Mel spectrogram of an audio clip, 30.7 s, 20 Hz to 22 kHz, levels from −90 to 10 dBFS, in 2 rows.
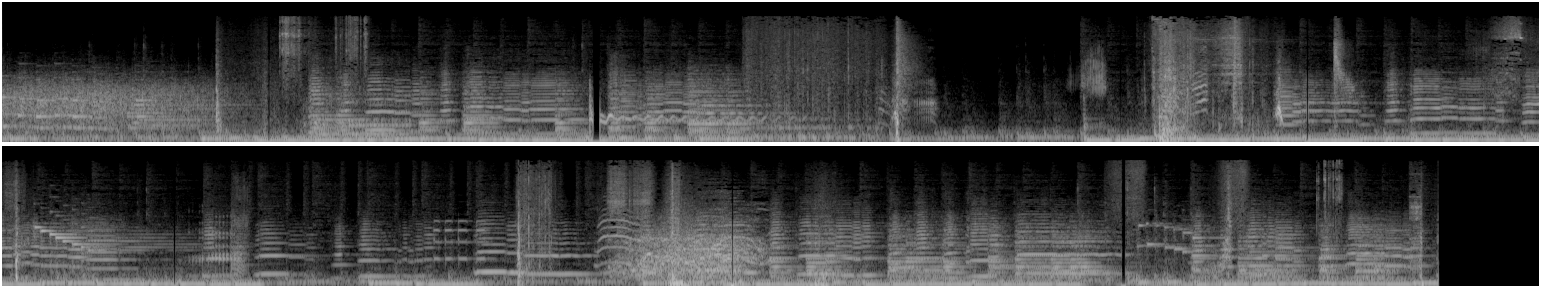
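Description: Seven brief underruns with held sample occur, at 2.66–2.68 s, 5.91–5.98 s, 11.18 s, 13.05–13.07 s, 17.09–17.11 s, 22.67–22.69 s and 26.57–26.61 s, lasting between about 13 ms and 72 ms, with the 5.91 s gap the longest. Each time, the output buffer ran dry and the converter froze on its last value, so the sound drops out almost silently. Because essentially nothing was lost, playback resumes where it paused, and the restarts are soft rather than clicky. On a waveform, each shows as a flat horizontal line. On a spectrogram, each is a thin blank vertical stripe.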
